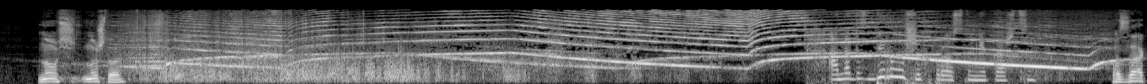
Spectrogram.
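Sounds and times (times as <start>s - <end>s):
emergency vehicle siren wailing: 0.0s - 11.4s
speech: 0.4s - 3.0s, 8.4s - 10.5s, 11.1s - 11.4s.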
